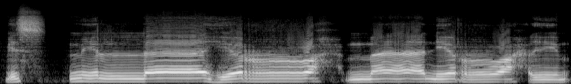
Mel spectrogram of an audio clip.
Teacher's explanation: Ra-nya terlalu banyak getar ya. Nah, itu jangan dilakukan karena memang sifatnya dia takrir, bergetar ya.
